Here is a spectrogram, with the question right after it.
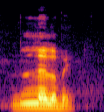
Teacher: in American accent, usually we turn the T, in this case, T into D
